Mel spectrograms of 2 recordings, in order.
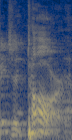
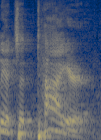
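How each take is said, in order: First: Tire is said like 'tar', Eastern Kentucky style. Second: Tire is said with a standard 'tire' vowel.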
